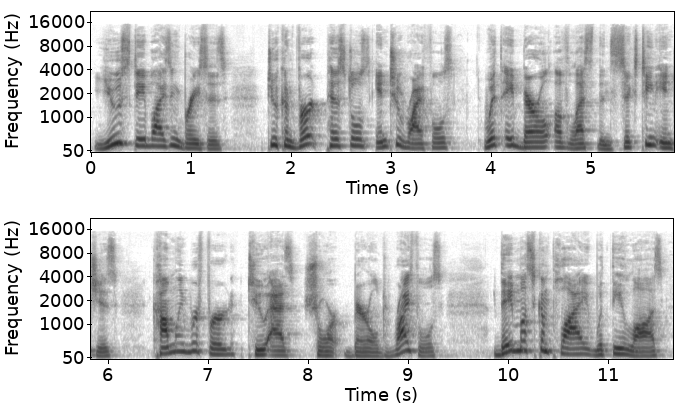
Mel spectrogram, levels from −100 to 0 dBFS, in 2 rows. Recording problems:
none

